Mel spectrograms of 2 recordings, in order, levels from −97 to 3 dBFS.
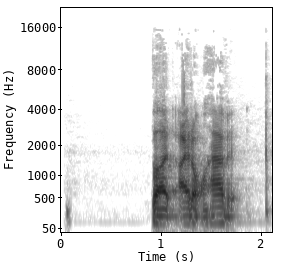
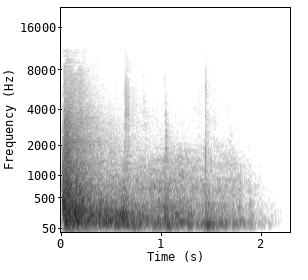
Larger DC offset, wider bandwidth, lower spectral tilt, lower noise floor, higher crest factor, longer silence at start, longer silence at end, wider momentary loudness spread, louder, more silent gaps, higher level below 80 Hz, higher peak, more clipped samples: neither; first, 12 kHz vs 7.6 kHz; second, -6 dB/octave vs -9.5 dB/octave; first, -80 dBFS vs -58 dBFS; about the same, 18 dB vs 20 dB; first, 0.9 s vs 0 s; second, 0.05 s vs 0.65 s; second, 11 LU vs 18 LU; first, -17 LUFS vs -27 LUFS; neither; second, -62 dBFS vs -48 dBFS; first, -2 dBFS vs -6 dBFS; neither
